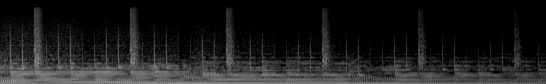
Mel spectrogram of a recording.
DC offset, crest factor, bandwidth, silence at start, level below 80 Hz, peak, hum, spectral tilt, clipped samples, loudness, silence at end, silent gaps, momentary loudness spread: under 0.1%; 18 dB; 16 kHz; 0 s; -40 dBFS; -16 dBFS; none; -5.5 dB/octave; under 0.1%; -36 LUFS; 0 s; none; 14 LU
